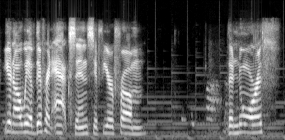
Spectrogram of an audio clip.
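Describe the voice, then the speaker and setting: A woman's voice: mid-range voice, fairly even intonation, a little slow, sharp tone, faint music behind. A woman with a Filipino accent giving informal live teaching advice, thinking aloud and searching for words as she explains with spoken examples. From Philippines. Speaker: English teacher hosting a live Q&A.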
